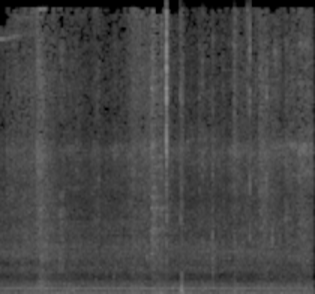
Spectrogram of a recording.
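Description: Supermarket background noise: a steady low rumble with a constant faint hum, and two light knocks, one about half a second in and one about two and a half seconds in.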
